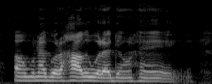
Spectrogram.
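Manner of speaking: soft, quiet, easy swagger with final consonants dropped. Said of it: "that soft, quiet swag".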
